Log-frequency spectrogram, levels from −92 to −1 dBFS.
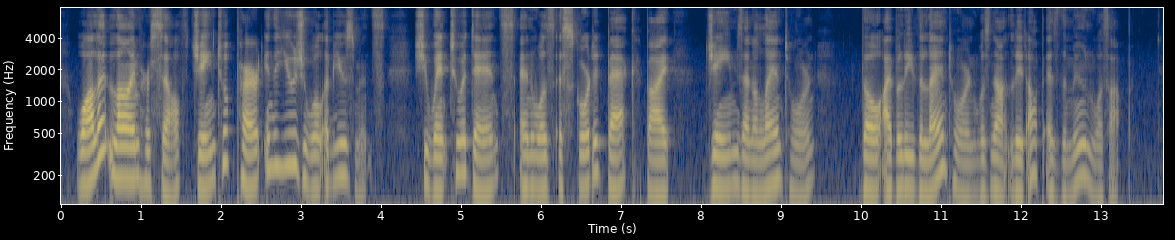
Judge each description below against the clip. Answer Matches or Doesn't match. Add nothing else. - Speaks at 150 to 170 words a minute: Matches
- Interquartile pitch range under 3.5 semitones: Doesn't match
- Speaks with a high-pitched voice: Doesn't match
